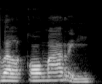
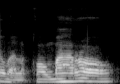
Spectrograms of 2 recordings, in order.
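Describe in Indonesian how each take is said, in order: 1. Kata ini berakhir dengan vokal i. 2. Kata ini berakhir dengan vokal a. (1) "di situ juga salah lagi"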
